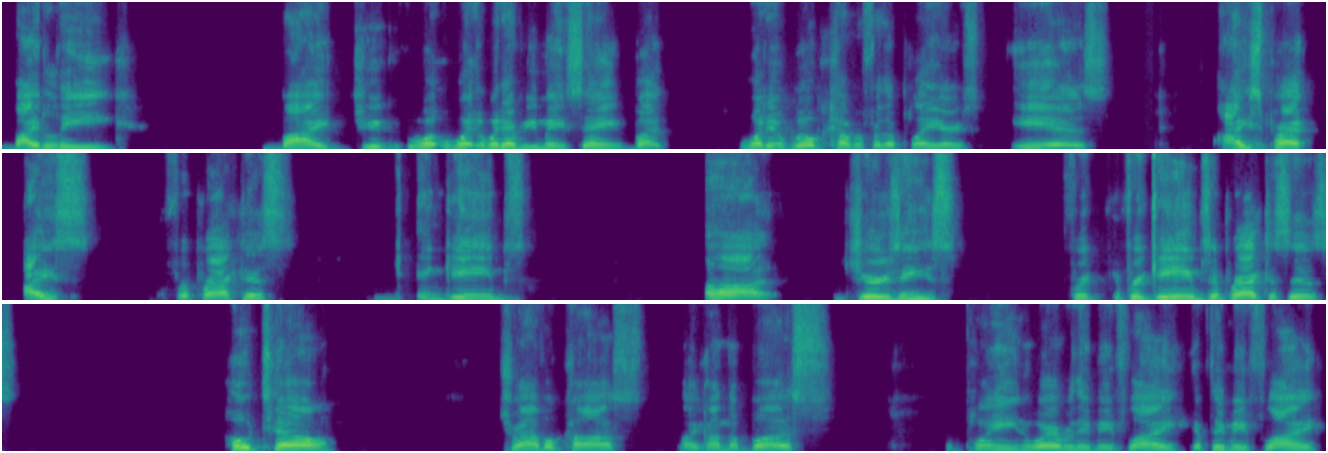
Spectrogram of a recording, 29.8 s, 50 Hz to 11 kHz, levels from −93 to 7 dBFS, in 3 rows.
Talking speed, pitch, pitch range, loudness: 95 wpm, 165 Hz, 145-180 Hz, -25 LUFS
